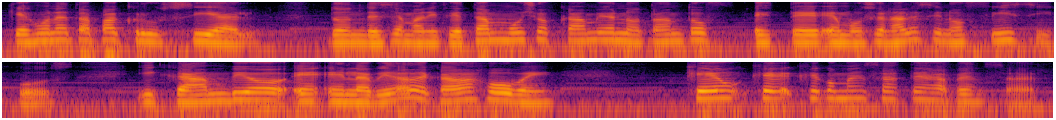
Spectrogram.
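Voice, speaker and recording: Measured woman interviewer. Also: mid-range voice, faint music behind. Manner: measured, summarizing and prompting. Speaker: interviewer, host. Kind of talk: interview questions.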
